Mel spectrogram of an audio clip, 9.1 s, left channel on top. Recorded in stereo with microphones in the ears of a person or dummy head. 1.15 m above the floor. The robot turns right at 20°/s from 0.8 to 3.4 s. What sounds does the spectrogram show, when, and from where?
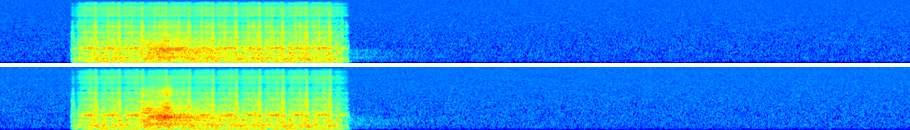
1.4 s a zipper: 40° right (ahead or behind), 3.5 m; by 1.8 s 35° right (ahead or behind), 3.5 m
